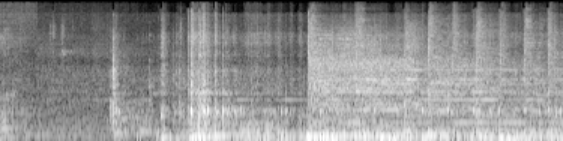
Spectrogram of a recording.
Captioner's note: engine starts and rock music plays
